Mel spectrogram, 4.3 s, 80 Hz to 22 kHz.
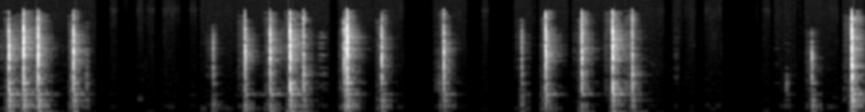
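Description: Long grey nails tap on the flat face of a solid, black-painted wooden heart plaque about 1 cm thick, lying on a fabric surface. The taps come as quick, dry, bright clicks in irregular clusters, each dying away almost instantly with very little low end, much like keyboard typing.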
